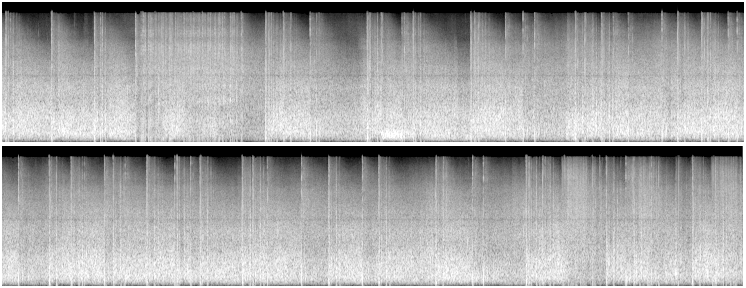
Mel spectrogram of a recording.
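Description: Fireworks going off in a dense, unbroken barrage of crackling and bangs, with aerial bursts overhead.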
